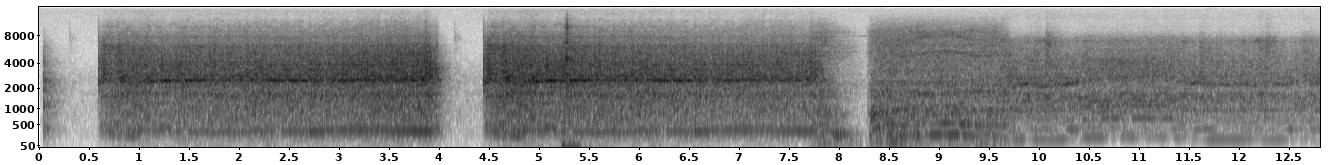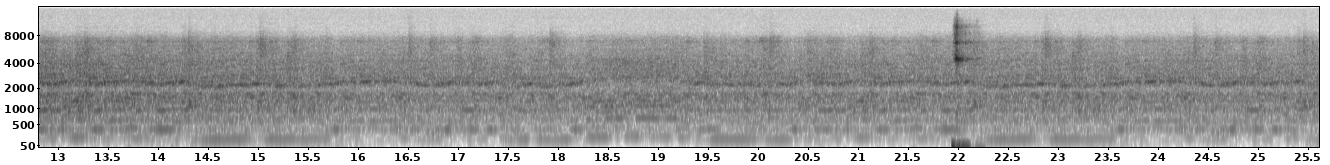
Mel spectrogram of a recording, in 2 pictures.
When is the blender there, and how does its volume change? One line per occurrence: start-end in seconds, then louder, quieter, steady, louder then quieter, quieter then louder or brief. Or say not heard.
0.0-25.5 quieter.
